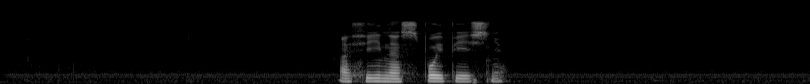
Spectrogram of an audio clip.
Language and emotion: Russian, sad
